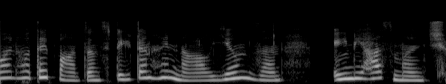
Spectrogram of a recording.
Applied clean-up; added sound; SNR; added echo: none; none; none; none.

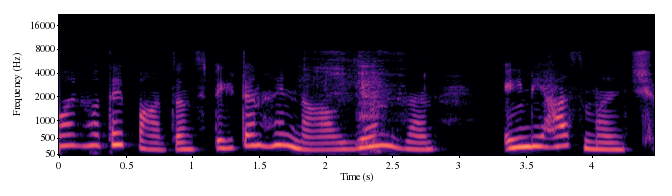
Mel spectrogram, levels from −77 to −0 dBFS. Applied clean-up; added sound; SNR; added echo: classical method log-MMSE.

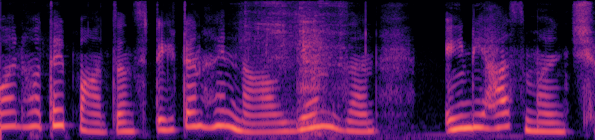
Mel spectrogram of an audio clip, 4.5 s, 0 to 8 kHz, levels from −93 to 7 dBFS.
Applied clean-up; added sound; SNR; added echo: none; Dishes, pots, and pans; 17 dB; none.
